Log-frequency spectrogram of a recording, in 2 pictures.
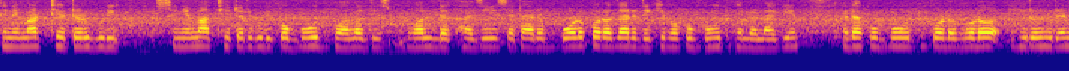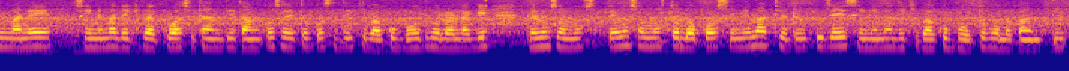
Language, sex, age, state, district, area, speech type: Odia, female, 18-30, Odisha, Subarnapur, urban, spontaneous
